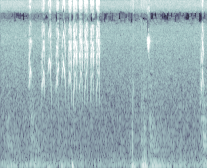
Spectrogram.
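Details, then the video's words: Crimson sunbird (sogon) in active 'gacor ngerol' rolling song, played to stimulate other birds to sing: a rapid high-pitched trill of evenly spaced notes for about a second, then isolated sharp chips, with low thumps of handling noise. "Suara ransangan bunyi sogon gacor ngerol"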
